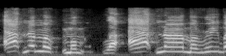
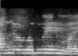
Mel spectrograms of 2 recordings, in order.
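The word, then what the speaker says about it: Abner Louima: do that poem about the Abner Mariba, I'm saying his name wrong, forgive me, y'all. Abner Marima, yes.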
